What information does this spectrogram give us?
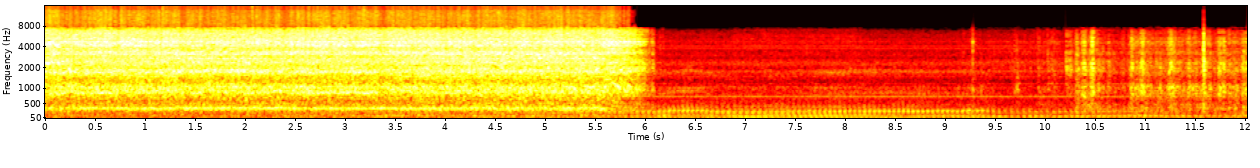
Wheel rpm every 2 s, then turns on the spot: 220, 230, 180, 0, 0, 20.
10-12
